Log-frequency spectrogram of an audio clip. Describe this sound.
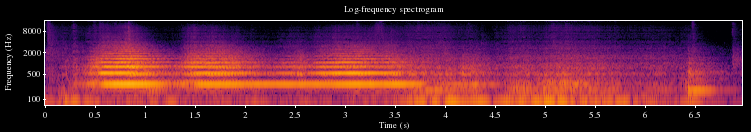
Queneau Grince Chaise Table 07
frottement grincement d'une chaise sur le sol
floor, desk, classroom, dragging, drag, chair, table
